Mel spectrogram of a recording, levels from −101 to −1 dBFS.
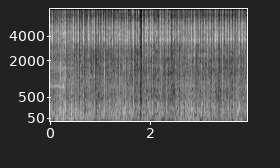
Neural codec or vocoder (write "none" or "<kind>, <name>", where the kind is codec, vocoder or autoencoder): vocoder, WaveNeXt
